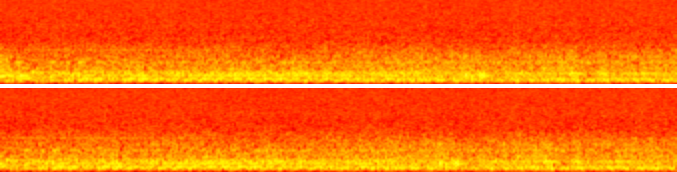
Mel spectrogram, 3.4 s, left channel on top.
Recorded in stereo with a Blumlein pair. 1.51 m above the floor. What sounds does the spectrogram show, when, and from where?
Only background noise.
